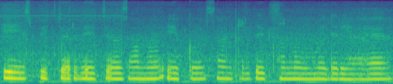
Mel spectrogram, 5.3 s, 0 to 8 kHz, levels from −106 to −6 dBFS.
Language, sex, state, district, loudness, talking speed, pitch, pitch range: Punjabi, female, Punjab, Kapurthala, -19 LUFS, 125 wpm, 200 Hz, 190-205 Hz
